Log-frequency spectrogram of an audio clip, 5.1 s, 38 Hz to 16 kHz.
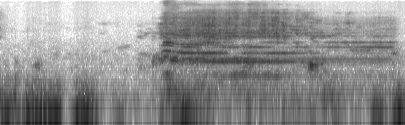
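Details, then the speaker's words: Audi SQ5 diesel after fuel filter replacement, fuel pump run via diagnostic output test on engine module: loud, steady electric hum with faint whine for about three seconds; pump priming fuel normally before starting. "I'm sure you guys can hear it it's quite loud which is awesome so it's priming fuel then it's running on my system here hopefully it's going to run until it's full then I can start the car"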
